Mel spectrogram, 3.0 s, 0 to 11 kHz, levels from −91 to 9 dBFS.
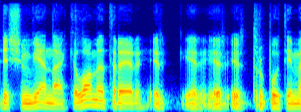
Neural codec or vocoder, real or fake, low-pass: codec, 24 kHz, 0.9 kbps, DualCodec; fake; 9.9 kHz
